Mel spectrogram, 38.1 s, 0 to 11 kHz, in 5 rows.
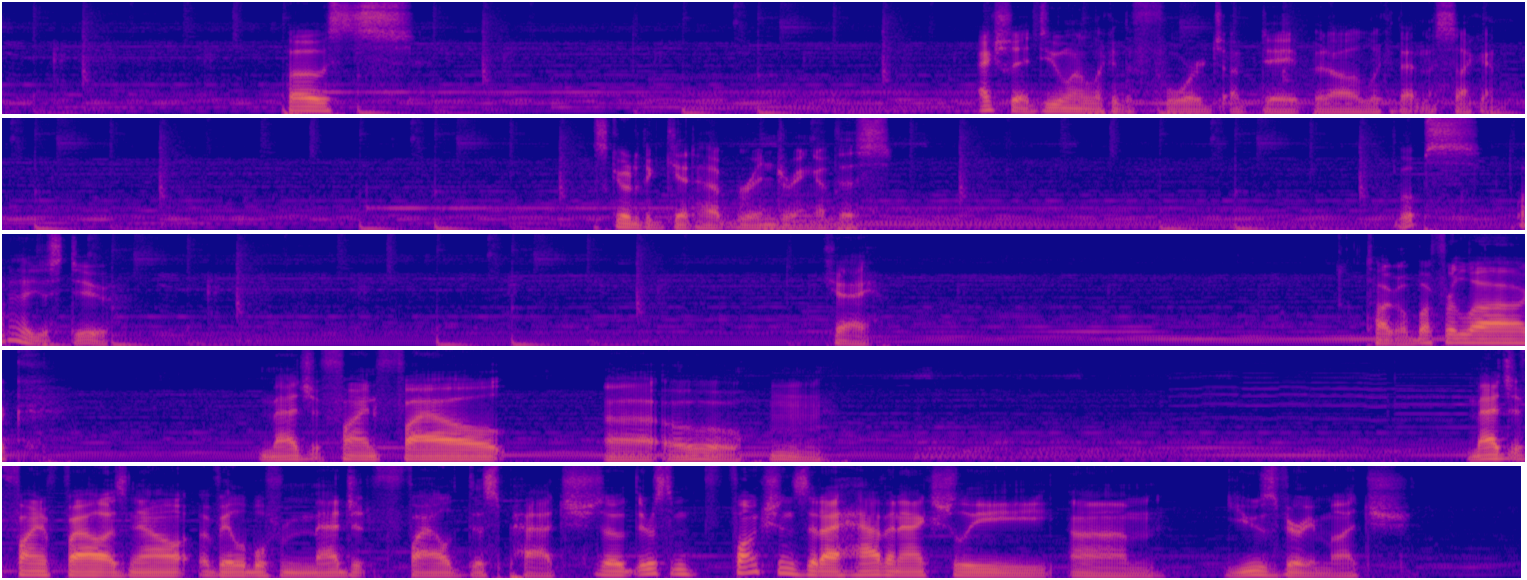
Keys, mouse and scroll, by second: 14.2 ctrl+d, 16.6 click, 17.1 q, 37.6 Return.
